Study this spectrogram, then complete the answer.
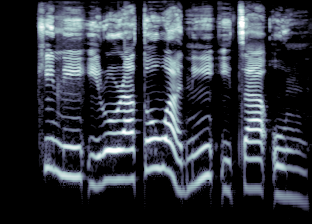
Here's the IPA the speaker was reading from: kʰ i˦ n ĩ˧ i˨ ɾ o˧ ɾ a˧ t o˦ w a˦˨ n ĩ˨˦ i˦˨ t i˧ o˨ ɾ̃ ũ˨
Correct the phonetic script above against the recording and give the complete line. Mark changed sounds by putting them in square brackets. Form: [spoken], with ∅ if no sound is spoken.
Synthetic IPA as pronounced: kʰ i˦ n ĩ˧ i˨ ɾ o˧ ɾ a˧ t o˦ w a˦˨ n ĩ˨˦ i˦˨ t [a˧] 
